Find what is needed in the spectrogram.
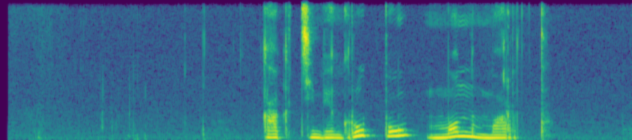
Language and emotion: Russian, neutral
